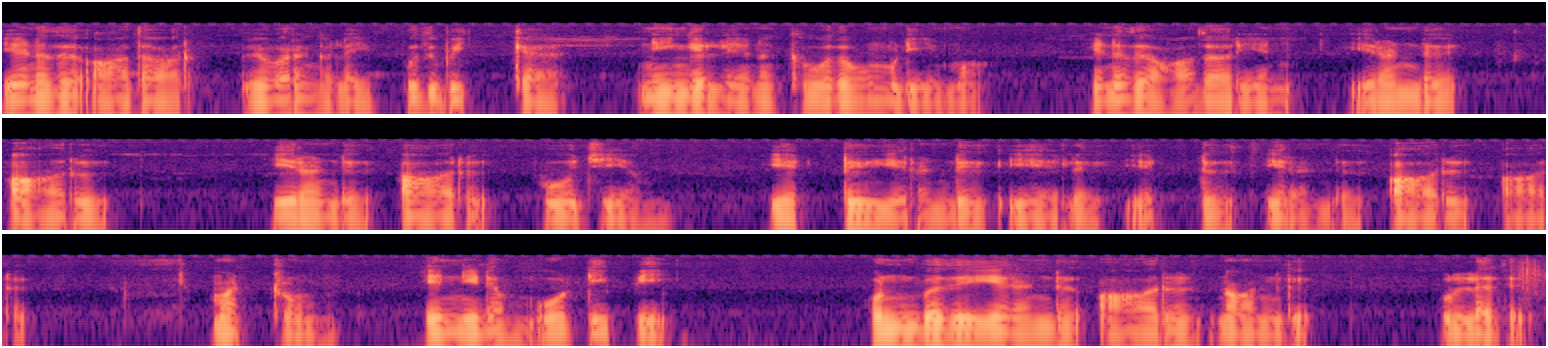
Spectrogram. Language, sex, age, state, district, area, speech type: Tamil, male, 18-30, Tamil Nadu, Salem, rural, read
